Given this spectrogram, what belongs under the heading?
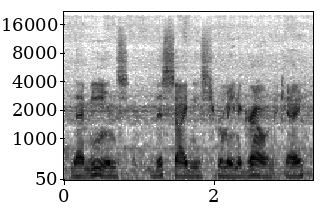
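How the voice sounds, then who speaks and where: Music can be heard in the background. Over it, a man talks at a fairly slow pace. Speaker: auto mechanic. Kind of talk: casual talk to camera.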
